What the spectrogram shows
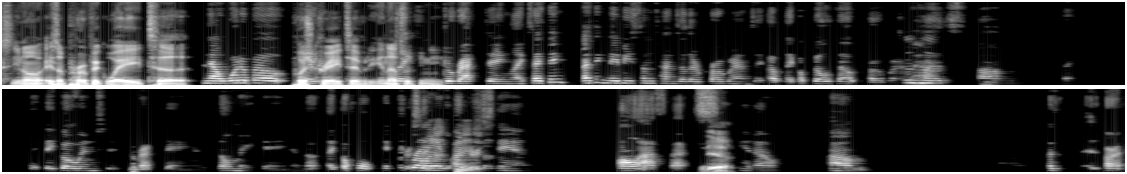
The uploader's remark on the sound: This was our first audio-only recording. You'll have to excuse the "beginner" audio quality.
